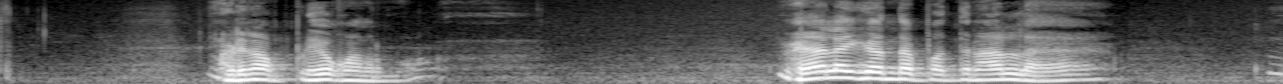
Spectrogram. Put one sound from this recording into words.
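An elderly man speaks calmly and close to a clip-on microphone, in short phrases with pauses.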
